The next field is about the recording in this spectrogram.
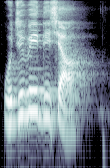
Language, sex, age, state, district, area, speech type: Goan Konkani, male, 60+, Goa, Canacona, rural, read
